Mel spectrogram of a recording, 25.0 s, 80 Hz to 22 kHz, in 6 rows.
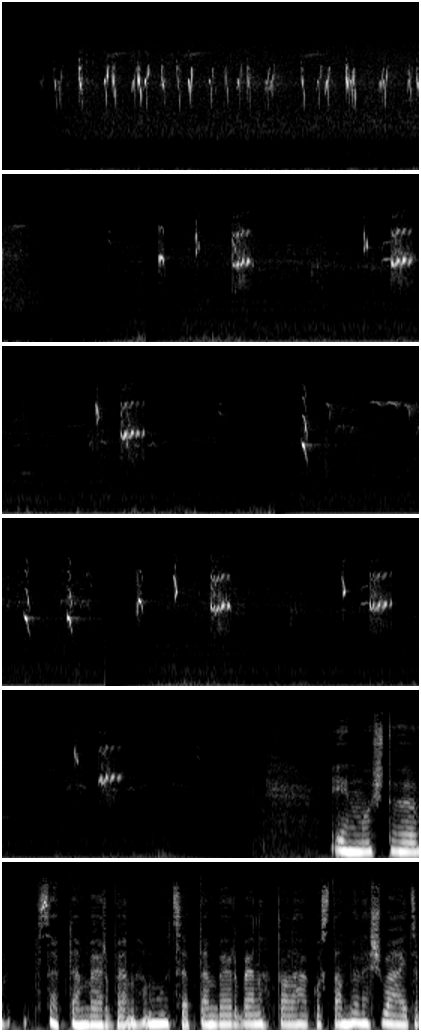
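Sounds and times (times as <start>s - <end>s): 
red crossbill Loxia curvirostra calls: 0.4s - 4.6s, 5.2s - 10.7s, 11.3s - 18.8s
speech: 20.0s - 25.0s.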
